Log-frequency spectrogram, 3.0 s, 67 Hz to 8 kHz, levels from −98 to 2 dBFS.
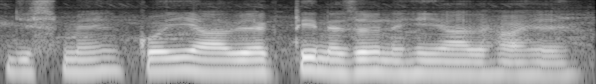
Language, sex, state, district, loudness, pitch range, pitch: Hindi, male, Rajasthan, Bikaner, -14 LUFS, 120-140 Hz, 130 Hz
